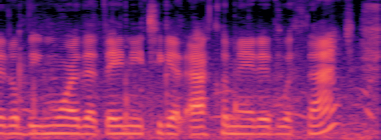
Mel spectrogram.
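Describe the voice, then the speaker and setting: Over noticeable background noise, a woman at a medium pitch talks at a fairly quick pace. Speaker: tennis coach. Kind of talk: interview.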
